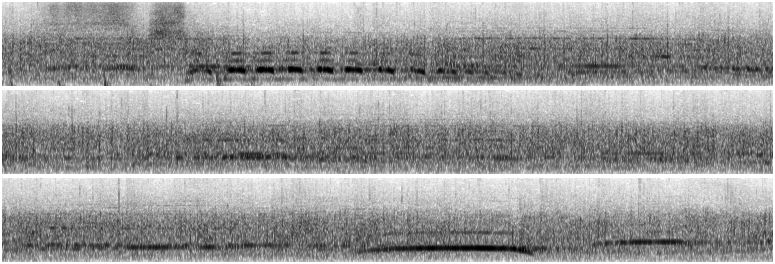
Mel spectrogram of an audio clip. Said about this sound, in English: Oh, everybody all across the sanctuary, clap your hands. Oh, hallelujah.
